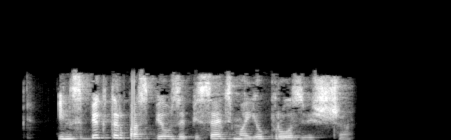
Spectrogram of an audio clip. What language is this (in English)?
Belarusian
